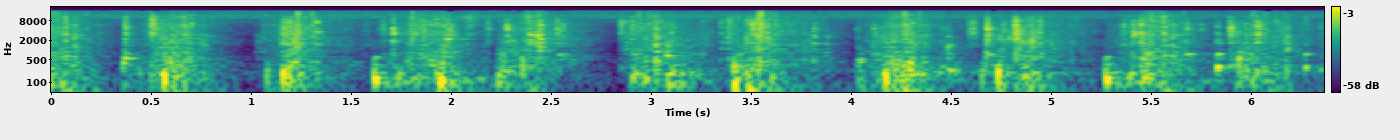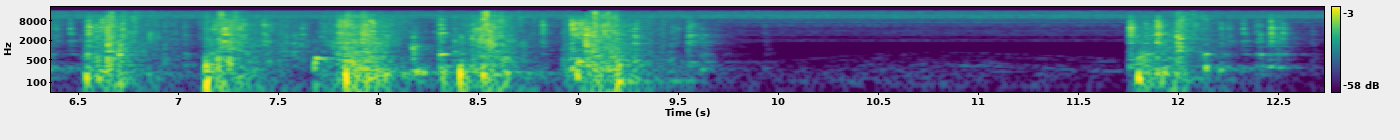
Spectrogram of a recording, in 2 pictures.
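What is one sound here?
Footsteps crunch steadily on a gritty floor.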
